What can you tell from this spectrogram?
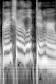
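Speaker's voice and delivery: ordinary delivery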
